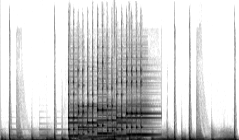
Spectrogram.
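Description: A phone ringtone plays a bright melodic tone pattern for a couple of seconds over steady low background sound.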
